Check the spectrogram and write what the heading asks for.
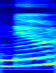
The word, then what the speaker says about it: Nuun: next drink thing is from a brand called noon it's spelled n-u-u-n it is a uh like almost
